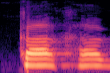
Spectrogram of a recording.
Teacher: का खा गा इस सबका होता है कंठ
